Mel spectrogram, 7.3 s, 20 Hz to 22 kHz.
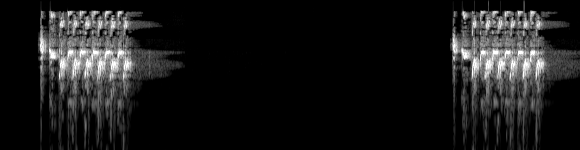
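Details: European goldfinch in the Granada style of song, from an old Spanish tape of the 1980s–90s later transferred to CD. Two bursts of bright, rapid, tinkling trills about a second long each, separated by roughly four seconds of silence.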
